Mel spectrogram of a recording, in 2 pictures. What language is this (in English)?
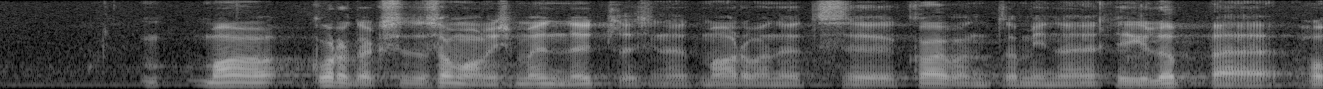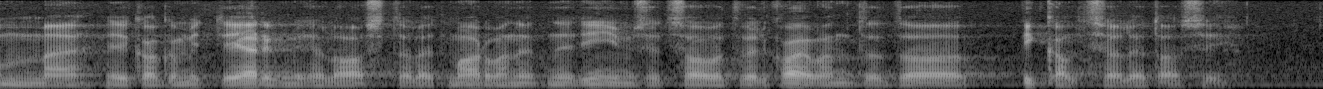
Estonian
